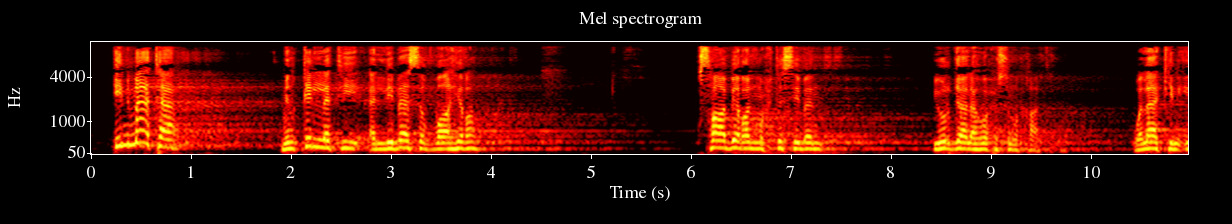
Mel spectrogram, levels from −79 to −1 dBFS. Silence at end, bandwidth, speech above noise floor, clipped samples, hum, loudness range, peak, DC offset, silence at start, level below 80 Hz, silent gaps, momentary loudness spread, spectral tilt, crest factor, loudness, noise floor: 0 s; 11 kHz; 49 dB; under 0.1%; none; 4 LU; 0 dBFS; under 0.1%; 0.2 s; -58 dBFS; none; 20 LU; -3 dB/octave; 20 dB; -18 LUFS; -68 dBFS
